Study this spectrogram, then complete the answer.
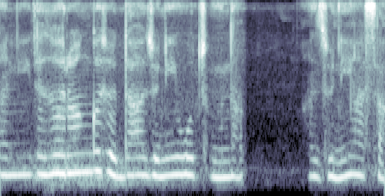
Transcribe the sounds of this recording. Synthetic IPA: anit̪jad͡zɔɾəŋɡsud̪ʱːaːd͡zuniʋot͡suɡna | ad͡zuniasa

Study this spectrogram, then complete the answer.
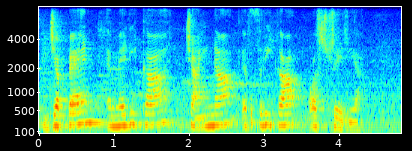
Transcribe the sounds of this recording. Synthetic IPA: d͡ʒɐpɛ̃ːnɐmeːɾikat͡ʃaːɪnaɐfɾiːkaɔːsʈɾeːlijaː

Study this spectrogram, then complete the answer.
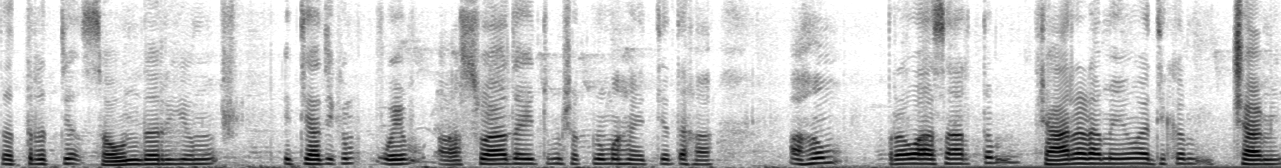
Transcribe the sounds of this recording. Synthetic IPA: t̪ɐt̪ɾɐt̪jɐsɐwnd̪ɐɾjɐmit̪jaːd̪ikɐmojɐmaːswaːd̪ɐjt̪umʃɐknumɐɦɐit̪jɐt̪ɐɦɐ̆ | ɐɦɐmpɾɐʋaːsaːɾt̪ʰɐmt͡ʃaːɾɐɽɐmeːʋɐːd̪ʱikɐmḭtːʃʰaːmi

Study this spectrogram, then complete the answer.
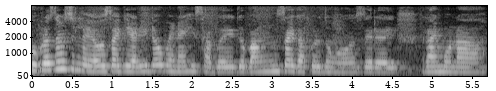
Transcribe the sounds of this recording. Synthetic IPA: kʰɔkʰɾazaɾzilajawzajɡejaɾidawbajnajɦisabɯjɡɯbaŋzajɡakʰɯɾdɔŋɔzeɾɯj | ɾajmɔna

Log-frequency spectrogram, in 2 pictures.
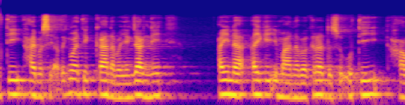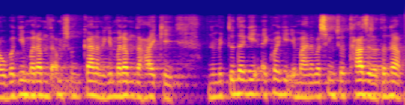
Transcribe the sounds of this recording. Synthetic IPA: utihajbɐsiɐ̰tokimat̬ikanɐbɐjaŋzaŋni | ɐjnɐɐjɡiʔimanɐbɐkʰɐɾɐdɐsuʔutihawbɐɡimɐɾɐmdɐɐ̰mɐsuŋkanɐbɐɡimɐɾɐmdɐɦajkʰi | numit̚ːudɐɡiʔɐjkʰojɡiʔimanɐbɐsiŋsutʰazɐɾɐtunɐ

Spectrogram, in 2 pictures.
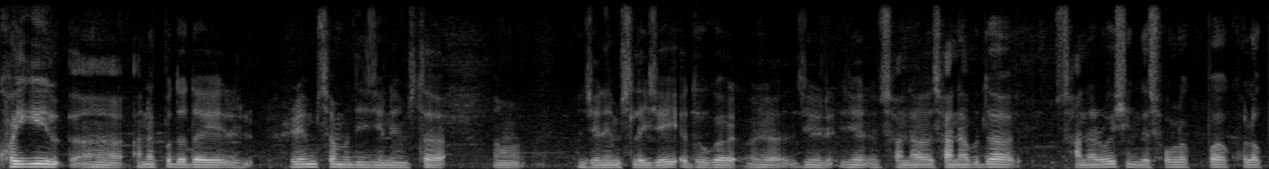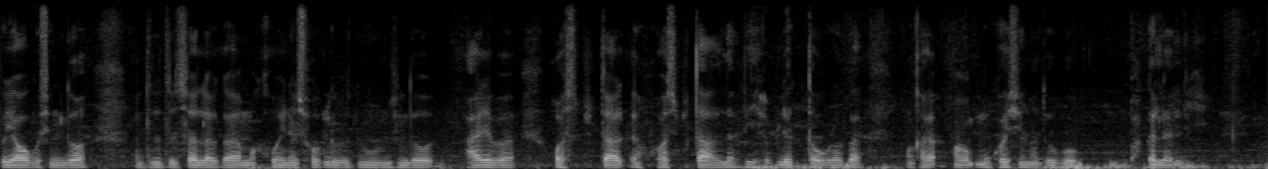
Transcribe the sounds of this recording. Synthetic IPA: kʰojɡiɐnɐk̚pɐdɐdaj | ɾemsɐmɐdizenemstɐ | zenemslɐjzɐjɐduɡɐ | ansanɐbɐdɐ | sanɐɾojsiŋdɐsok̚lɐk̚pɐkʰolɐk̚pɐjawbɐsiŋdɔɐdudɐsɐtlɐɡɐmɐkʰawojnɐsok̚libɐnusiŋdɔhajɾibɐhospi̥thospi̥taldɐɾiɦebilitːɐwɾɐɡɐmkʰamukʰojsiŋɐdububʱʰaɡɐlːɐlːi

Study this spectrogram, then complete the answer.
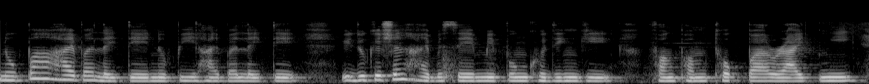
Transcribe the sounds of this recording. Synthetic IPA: nupaɦajbɐlɐjtenupiɦajbɐlɐjte | idukesʰɐnɦajbɐsemipuŋkʰudiŋɡi | pʰaŋpʰɐmtʰok̚pɐɾajt̚ni

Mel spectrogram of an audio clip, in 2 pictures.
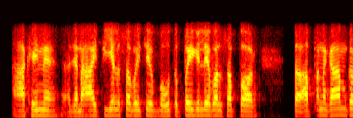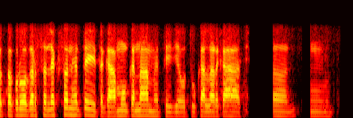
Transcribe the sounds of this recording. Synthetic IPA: akʰəned͡ʒenaːjpielsəbəjt͡ʃʰɛbəɦut̪pəjɡlebəlsəb̚pəɾ | t̪ɔəpːənɡamkekəkɾoəɡəɾseleksənɦet̪ət̪ɔɡamõkenamɦet̪əd͡ʒeot̪ukaləɽkat͡ʃʰ | ɦ

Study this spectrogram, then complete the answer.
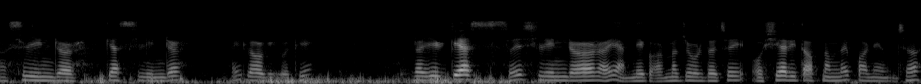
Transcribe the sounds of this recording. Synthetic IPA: siliɳɖʌrɡjasːiliɳɖʌr | ɦʌjlʌɡekot̪ʰie | rʌjeɡjasʌjsiliɳɖʌrɦʌjɦamleɡʱʌrmad͡zoɽd̪ʌt͡sʰʌĩɦo̰sijaɾit̪ʌ̰pnʌmnʌjpʌrneɦunt͡sʰʌ

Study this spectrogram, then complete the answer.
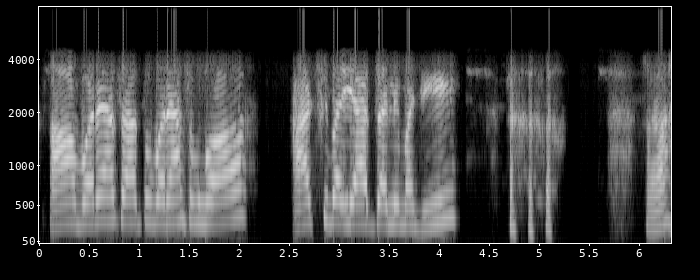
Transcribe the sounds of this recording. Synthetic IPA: ɦãbəɾeãs̬at̪ũbəɾeãsumɡɔ | at͡ʃʰibaijaːd̪̚d͡zalĩmãd͡ʒi | ɦa

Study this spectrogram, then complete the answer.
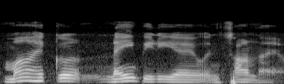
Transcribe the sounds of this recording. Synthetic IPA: mãːɦɪkʊnɐĩpiːɽiaːɦijo̰ɪ̰nsaːna̰ːɦijõ̰ː

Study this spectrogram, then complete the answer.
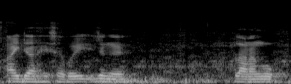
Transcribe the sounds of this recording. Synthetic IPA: ajdaɦesabɯjzɯŋɯ | lanaŋɡɔk̚

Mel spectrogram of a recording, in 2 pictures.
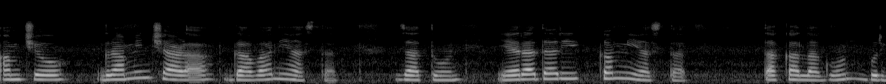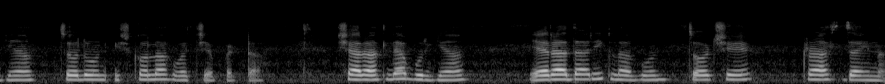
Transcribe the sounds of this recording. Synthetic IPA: amt͡ɕɔ | ɡɾamiːnɕaɭaɡaʋaneəst̪at̪ | d͡zat̪uːn | jɛɾad̪aɾikkːəmiəst̪at̪ː | akalaɡuːnbʱuɾɡjãk | t͡sɔluːniɕkɔlãkʋətːɕepəɽʈa | ɕaɾãt̪ljabuɾɡjãk | jɛɾad̪aɾiːklaɡuːnt͡sɔɽɕẽ | ʈɾasd͡zajna

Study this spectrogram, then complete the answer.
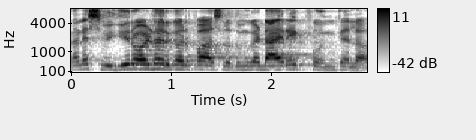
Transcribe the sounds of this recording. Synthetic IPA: aɾẽsʋiɡiɾɔɾɖəɾkəɾpaəslət̪um̤kaɖajɾek̚ʈfonkɛla

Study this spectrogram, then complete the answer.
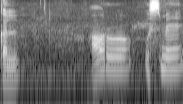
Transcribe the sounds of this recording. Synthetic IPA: kəl | ɔːɾʊsmẽ

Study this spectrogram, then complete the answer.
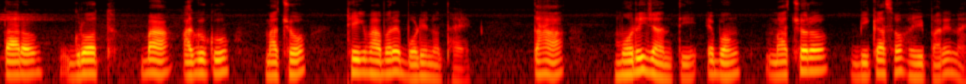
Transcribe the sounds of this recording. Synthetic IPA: t̪aɾɔɡɾɔt̪ʰ | baːɡuku | mat͡ʃʰɔ | ʈʰikbʱabɔɾebɔɽ̤inɔt̪ʰae | t̪aɦa | mɔɾid͡ʒant̪iebɔŋ | mat͡ʃʰɔɾɔ | bikasɔɦejpaɾenaɦĩ

